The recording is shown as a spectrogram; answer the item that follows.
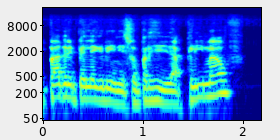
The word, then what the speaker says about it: Plymouth: Che non si dice Plymouth, come dico io. Se dico Plymouth capiscono subito che questo è spaghetti e si adeguano, ma è Plymouth.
